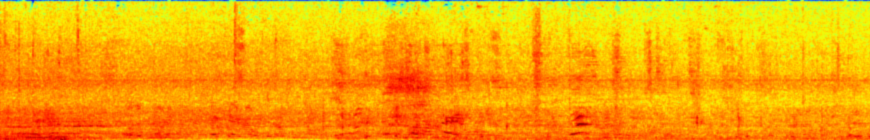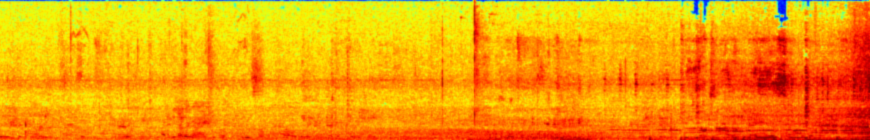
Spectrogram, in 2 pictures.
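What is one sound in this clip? A crowd of people talks and chatters outdoors at a distance.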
